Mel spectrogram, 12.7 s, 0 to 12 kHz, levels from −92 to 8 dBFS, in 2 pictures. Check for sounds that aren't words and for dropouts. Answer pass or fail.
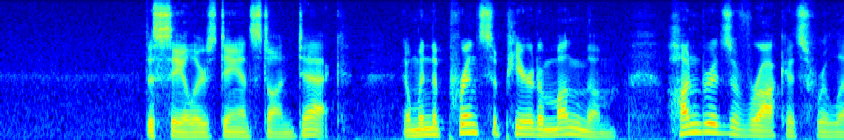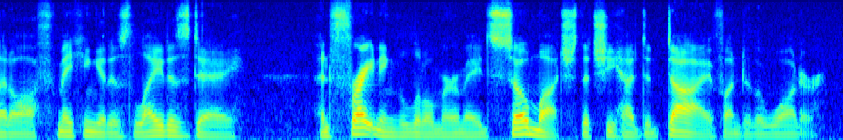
pass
